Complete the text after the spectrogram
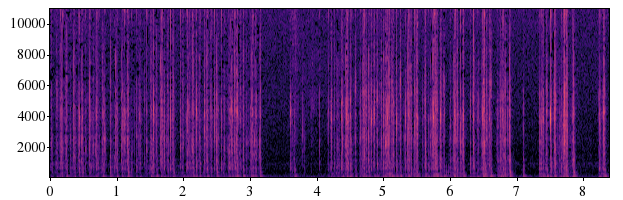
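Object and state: Plastic keyboard being typed on.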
